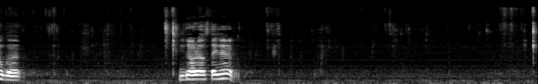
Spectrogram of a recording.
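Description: A woman chews food with faint crunching.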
